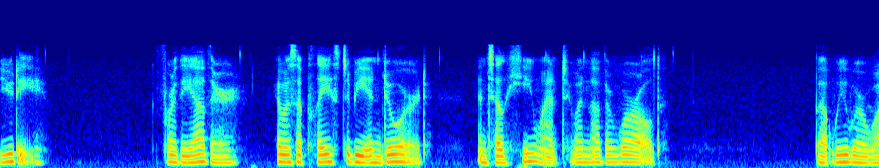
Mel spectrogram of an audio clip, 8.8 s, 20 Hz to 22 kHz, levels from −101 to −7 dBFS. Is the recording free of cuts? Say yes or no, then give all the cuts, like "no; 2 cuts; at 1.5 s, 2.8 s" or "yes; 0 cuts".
yes; 0 cuts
